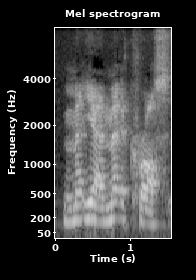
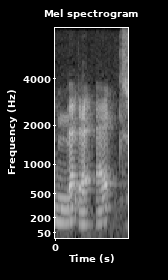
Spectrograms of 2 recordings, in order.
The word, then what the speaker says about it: MetaX: Metacross is the official way of pronouncing it. A lot of not MetaX, which I've heard is what people are saying.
